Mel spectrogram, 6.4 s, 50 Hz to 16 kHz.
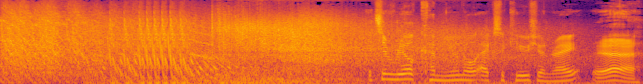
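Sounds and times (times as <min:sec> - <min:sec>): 
sci-fi pistol gunfire with overlapping energy blasts: 0:00.0 - 0:02.9
speech: 0:03.8 - 0:06.4.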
